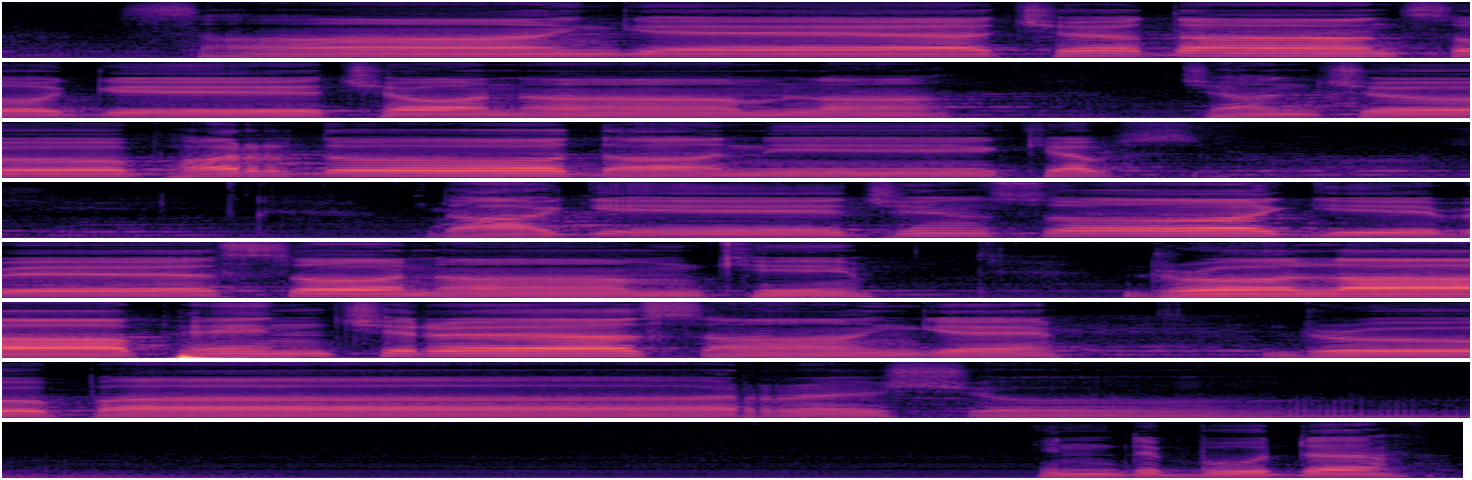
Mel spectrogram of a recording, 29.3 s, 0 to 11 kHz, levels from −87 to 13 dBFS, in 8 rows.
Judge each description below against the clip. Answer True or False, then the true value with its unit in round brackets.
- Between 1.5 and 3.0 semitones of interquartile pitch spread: True (2.7 semitones)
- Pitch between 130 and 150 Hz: False (115 Hz)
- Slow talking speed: True (45 wpm)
